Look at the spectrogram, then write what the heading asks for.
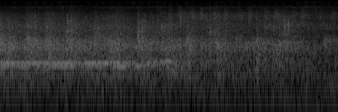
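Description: A church congregation applauding and cheering, sustained loud clapping from many hands with a brief sung or held tone early on, fading slightly toward the end, no speech.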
